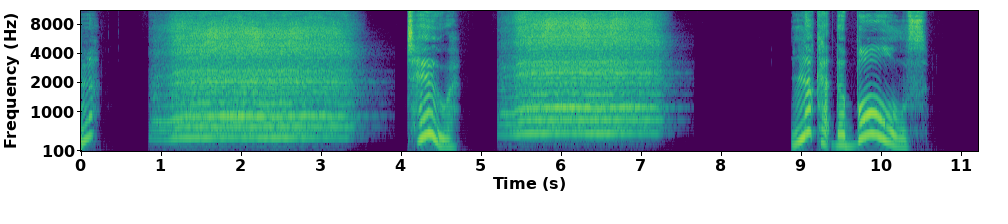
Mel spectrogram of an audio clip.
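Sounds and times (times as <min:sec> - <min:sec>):
steam train whistle: 0:00.8 - 0:03.8, 0:05.2 - 0:07.7
speech: 0:04.4 - 0:04.8, 0:08.9 - 0:10.6.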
